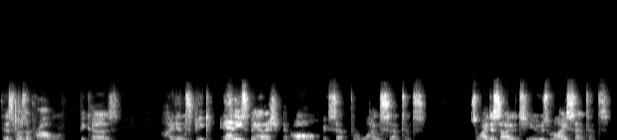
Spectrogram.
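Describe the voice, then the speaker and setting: A man tells a funny story as a club speech, taking it slow and leaning into pauses. His pitch swings widely for effect. He sounds roomy and far from the microphone. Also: lively intonation. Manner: slow, deliberate delivery with dramatic pauses. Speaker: club speaker giving a speech. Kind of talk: humorous prepared storytelling speech. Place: meeting room.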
